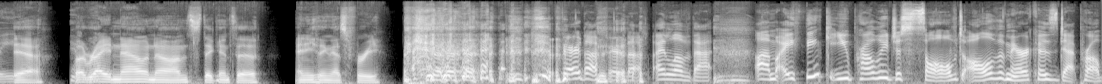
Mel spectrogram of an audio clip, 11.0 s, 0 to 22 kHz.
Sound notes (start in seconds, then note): 4.0 both laugh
